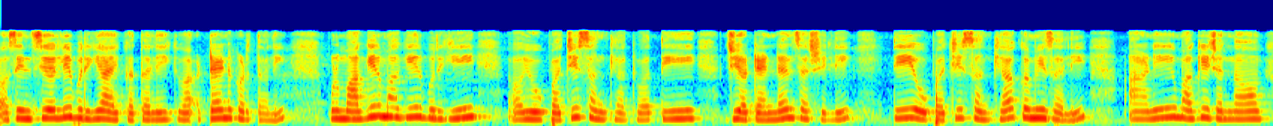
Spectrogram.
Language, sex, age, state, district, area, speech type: Goan Konkani, female, 30-45, Goa, Canacona, rural, spontaneous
